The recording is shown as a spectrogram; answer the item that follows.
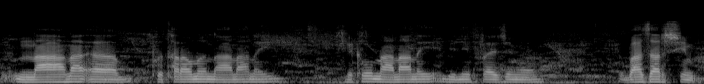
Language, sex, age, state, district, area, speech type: Bodo, female, 30-45, Assam, Udalguri, urban, spontaneous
